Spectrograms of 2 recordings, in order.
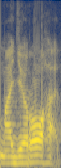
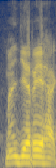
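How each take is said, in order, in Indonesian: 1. Vokal setelah r berbunyi 'o'. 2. Vokal setelah r condong ke 'e'. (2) "karena ada titik hitam"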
